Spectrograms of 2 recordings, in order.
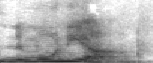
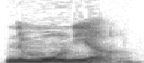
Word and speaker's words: pneumonia: sounds like f yeah P n is pronounced as n that is pneumonia so P is silent we don't say with P just pneumonia all right so likewise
